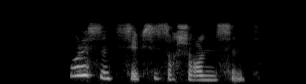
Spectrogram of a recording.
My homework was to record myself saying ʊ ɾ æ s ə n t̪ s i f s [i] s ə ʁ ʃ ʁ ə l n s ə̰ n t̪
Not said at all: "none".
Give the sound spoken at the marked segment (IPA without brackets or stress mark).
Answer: i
